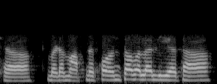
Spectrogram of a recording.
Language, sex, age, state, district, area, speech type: Hindi, female, 60+, Rajasthan, Jaipur, urban, conversation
